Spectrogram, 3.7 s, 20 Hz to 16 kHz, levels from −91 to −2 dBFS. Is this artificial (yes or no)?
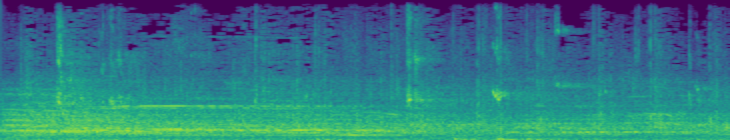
no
